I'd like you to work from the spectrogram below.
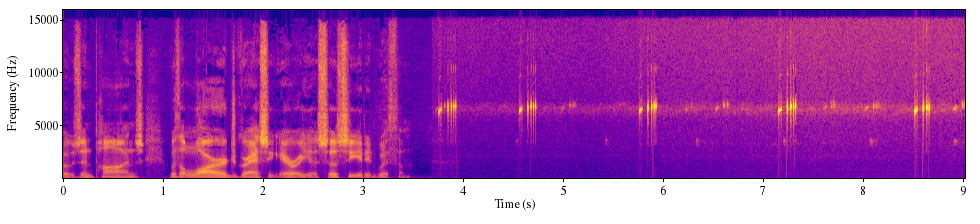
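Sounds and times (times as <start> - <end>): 
speech: 0.0 - 3.6
faint hiss: 0.6 - 9.0
little grass frog giving high insect-like chirps: 3.7 - 9.0.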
